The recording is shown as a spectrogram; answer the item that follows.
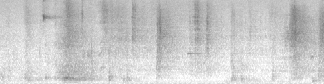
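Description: Concert band settling just before playing: scattered soft knocks, rustles and shuffling of players and chairs, with no music yet.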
